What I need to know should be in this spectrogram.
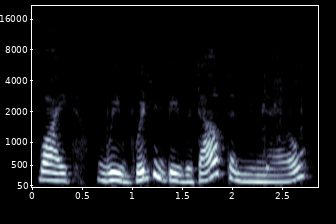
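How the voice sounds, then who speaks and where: A woman voicing a bustling, excitable female good fairy from a storybook, urgent and exclaiming. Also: deep voice, takes it slowly, husky, narrow, tinny audio, heavily acted. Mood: assured. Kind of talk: storybook character voice.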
